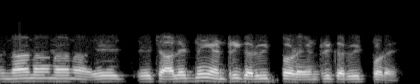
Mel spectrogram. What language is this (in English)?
Gujarati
